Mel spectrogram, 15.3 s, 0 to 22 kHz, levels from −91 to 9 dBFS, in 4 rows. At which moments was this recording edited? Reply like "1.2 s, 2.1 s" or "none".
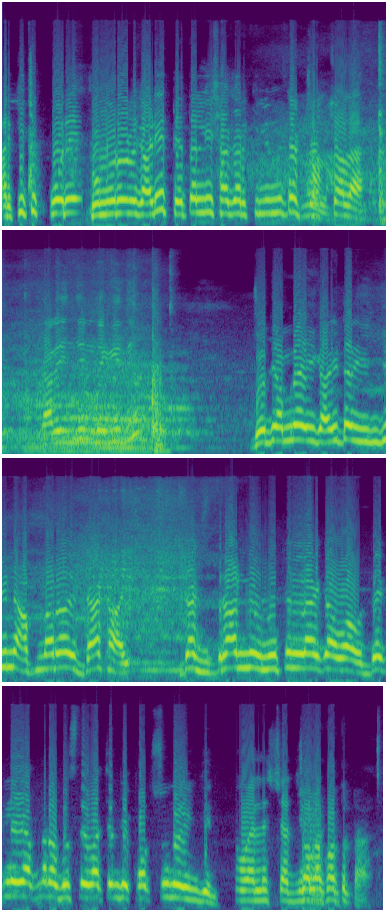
0.8 s, 13.9 s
